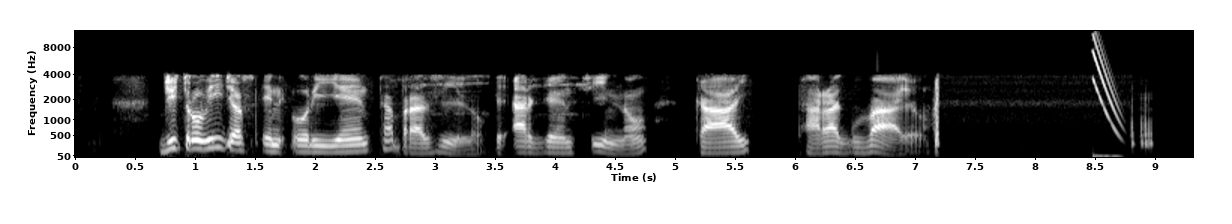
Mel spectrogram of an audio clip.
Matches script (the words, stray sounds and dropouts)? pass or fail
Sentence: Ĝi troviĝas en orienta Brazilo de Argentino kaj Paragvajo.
fail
